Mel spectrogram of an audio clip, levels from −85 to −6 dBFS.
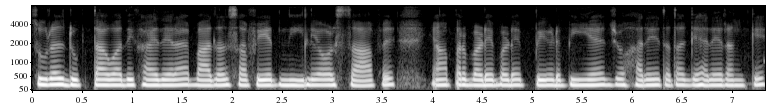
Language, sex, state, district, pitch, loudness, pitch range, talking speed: Hindi, female, Chhattisgarh, Sukma, 190 Hz, -13 LUFS, 185-200 Hz, 205 wpm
